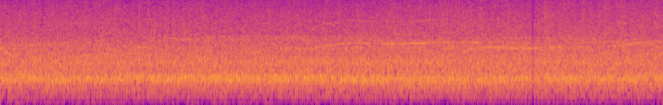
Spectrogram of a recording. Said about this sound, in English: Oh, look at the applause.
